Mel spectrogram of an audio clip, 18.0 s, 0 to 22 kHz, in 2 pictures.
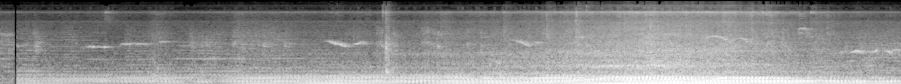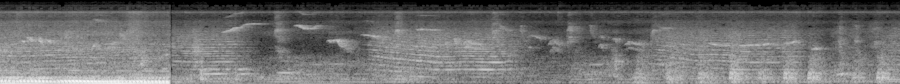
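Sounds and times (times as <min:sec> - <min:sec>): motor humming: 0:00.0 - 0:10.7
birds chirping: 0:00.0 - 0:18.0.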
